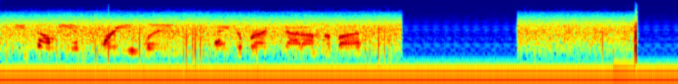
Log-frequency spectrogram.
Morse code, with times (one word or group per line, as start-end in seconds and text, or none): none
